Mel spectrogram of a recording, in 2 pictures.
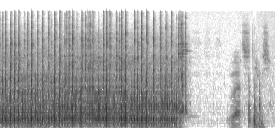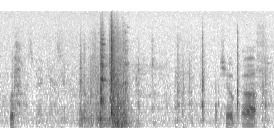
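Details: Old garbage-picked chainsaw, long stored, plug shows spark: rough, buzzy two-stroke run for about four seconds, then it dies; still struggling to keep running.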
